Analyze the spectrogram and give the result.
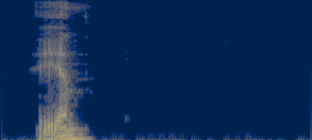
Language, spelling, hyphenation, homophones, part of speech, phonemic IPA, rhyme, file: Norwegian Bokmål, -en, -en, en, suffix, /eːn/, -eːn, Nb--en.ogg
- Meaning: 1. Forming the systematic names of alkenes, indicating the presence of a carbon–carbon double bond 2. Occurring in certain established or traditional names of hydrocarbons and related compounds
